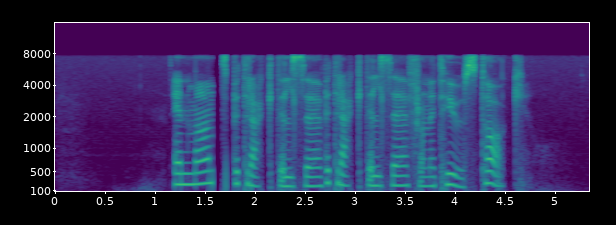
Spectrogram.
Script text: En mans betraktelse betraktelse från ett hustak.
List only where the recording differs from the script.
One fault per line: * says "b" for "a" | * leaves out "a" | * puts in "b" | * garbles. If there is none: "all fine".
all fine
